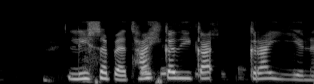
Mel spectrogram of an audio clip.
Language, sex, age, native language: Icelandic, female, 18-19, Icelandic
